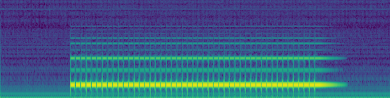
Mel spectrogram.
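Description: Rapid electronic beeps tick steadily as a score counts up, then stop.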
